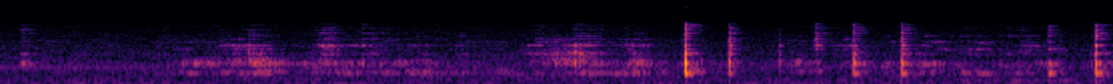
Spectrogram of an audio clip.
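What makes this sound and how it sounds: Fingertips and nails scratch softly across the white ceramic nonstick interior of an empty medium frying pan for about three seconds. Then eight short, bright taps ring briefly off the inner surface.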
